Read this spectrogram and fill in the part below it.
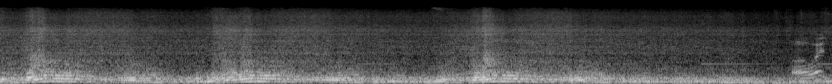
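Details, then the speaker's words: Dodge Viper after oil cooler modification, warming up: deep even idle with three sharp blips rising cleanly and settling; good oil pressure, sounds healthy. "A really good oil pressure. Water temp's coming up to temperature, so I need to get out there and watch my overflow bottles. Sounds good."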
